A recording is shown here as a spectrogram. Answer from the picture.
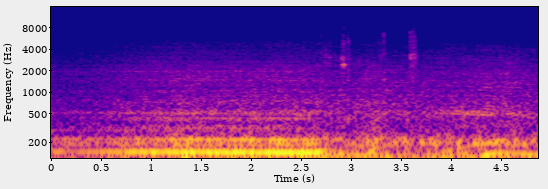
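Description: A pickup truck rolls along a road, its low engine rumble steady, with a brief shift in pitch near the end as it changes speed; a few faint clicks sound in the background.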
